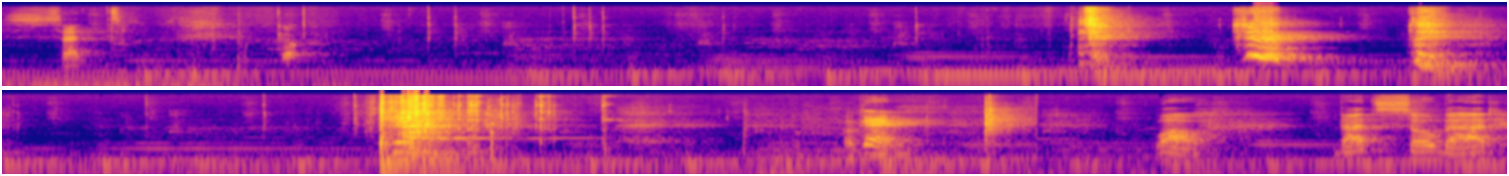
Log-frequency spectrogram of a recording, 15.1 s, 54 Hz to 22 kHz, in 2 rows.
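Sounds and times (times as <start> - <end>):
background music: 0.0 - 15.0
weight plates dropped clanking: 9.4 - 10.7.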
